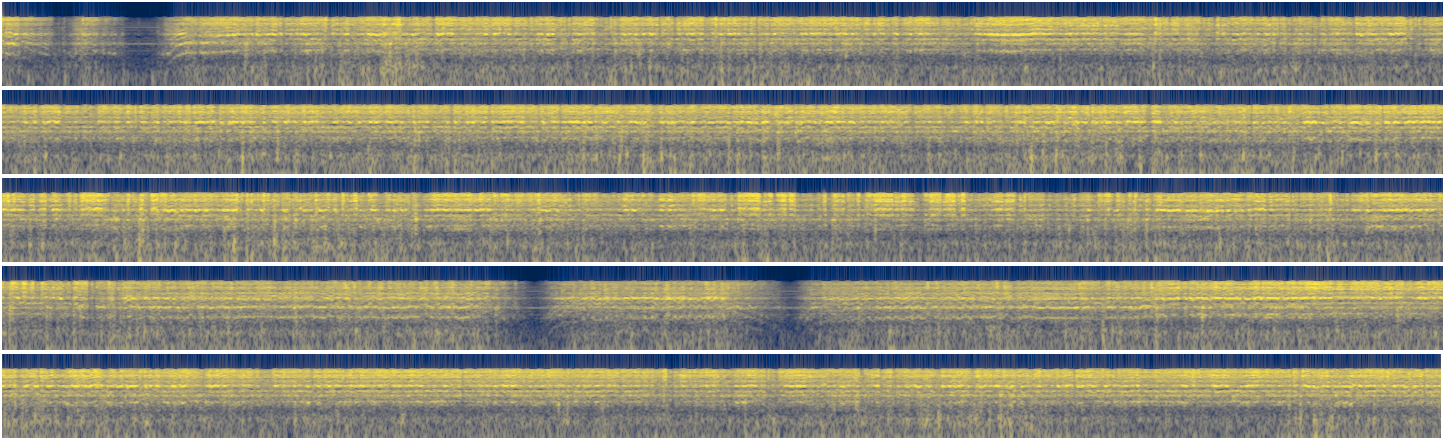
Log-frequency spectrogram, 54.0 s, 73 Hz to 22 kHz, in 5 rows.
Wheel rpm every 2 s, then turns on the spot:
120, 210, 230, 230, 230, 230, 230, 230, 230, 230, 220, 230, 230, 230, 230, 230, 220, 160, 120, 100, 170, 220, 230, 230, 240, 230, 230.
none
